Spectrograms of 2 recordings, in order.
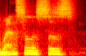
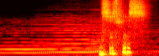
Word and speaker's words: Wenceslas: Crown traditionally must be borrowed from St. Wenceslaus. Wenceslas. I've been saying it wrong this whole time.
